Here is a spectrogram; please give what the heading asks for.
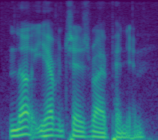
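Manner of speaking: ordinary talk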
